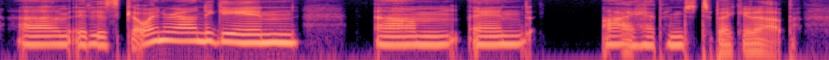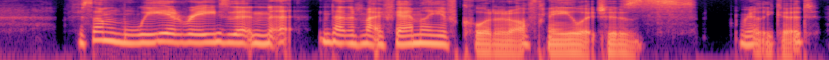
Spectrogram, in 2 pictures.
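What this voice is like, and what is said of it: Voice sounds different from illness. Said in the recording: “my voice sounds a little different, and it is because I am recovering from COVID ... my voice is just going to sound like this until I am 100% better”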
